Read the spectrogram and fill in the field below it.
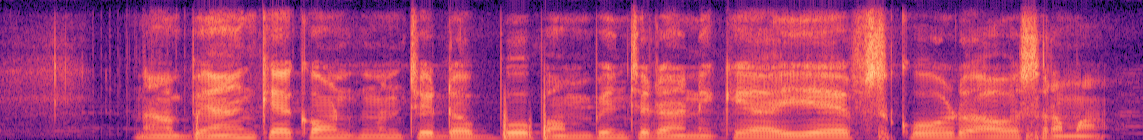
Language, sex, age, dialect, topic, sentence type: Telugu, male, 18-24, Utterandhra, banking, question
